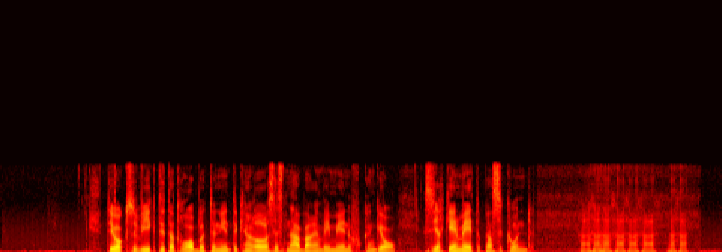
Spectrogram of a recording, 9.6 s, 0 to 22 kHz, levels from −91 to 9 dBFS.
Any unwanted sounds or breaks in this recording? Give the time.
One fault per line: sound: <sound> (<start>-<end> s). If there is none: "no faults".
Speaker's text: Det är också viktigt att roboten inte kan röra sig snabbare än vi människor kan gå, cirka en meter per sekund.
sound: laugh (7.7-9.2 s)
